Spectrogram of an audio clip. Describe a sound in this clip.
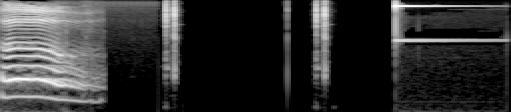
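A mouse button clicks twice.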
